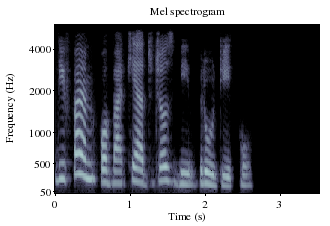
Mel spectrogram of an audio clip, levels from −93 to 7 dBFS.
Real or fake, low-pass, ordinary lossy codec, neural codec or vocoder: fake; 5.4 kHz; none; codec, 16 kHz, 0.5 kbps, X-Codec, HuBERT features, trained on LibriSpeech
